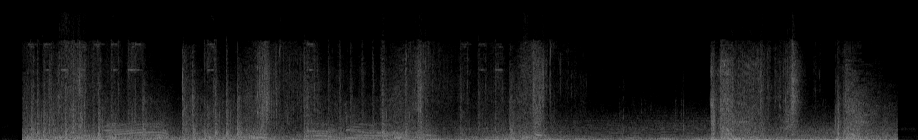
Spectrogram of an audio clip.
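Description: Heavy gunfire from a battle in a forest in The Expanse TV series rattles almost nonstop for several seconds as a dense, loud fusillade, with booming hits and voices mixed in.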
